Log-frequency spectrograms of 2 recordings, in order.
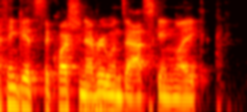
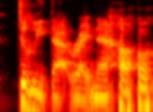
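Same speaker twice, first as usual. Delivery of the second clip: put-on, super pissed-off, furious child's voice. Retelling a kid's reaction to a joke video posted by Lambro, imitating him pissed off. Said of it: "the other kid gets like super pissed off".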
